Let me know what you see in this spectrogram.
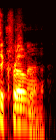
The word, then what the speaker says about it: Akroma: It's Akroma. – The A is silent.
